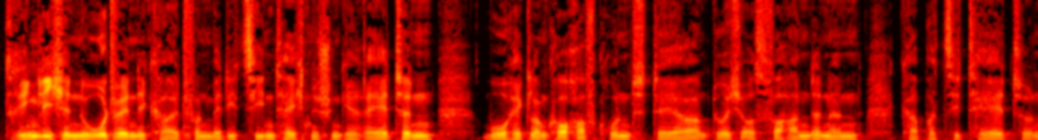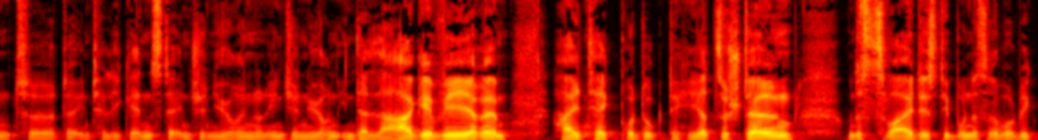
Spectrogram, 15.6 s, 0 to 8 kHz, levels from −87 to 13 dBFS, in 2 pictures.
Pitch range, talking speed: 95-115 Hz, 130 wpm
